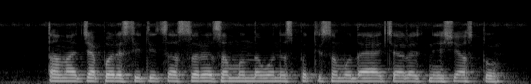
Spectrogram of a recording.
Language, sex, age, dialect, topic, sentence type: Marathi, male, 31-35, Northern Konkan, agriculture, statement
